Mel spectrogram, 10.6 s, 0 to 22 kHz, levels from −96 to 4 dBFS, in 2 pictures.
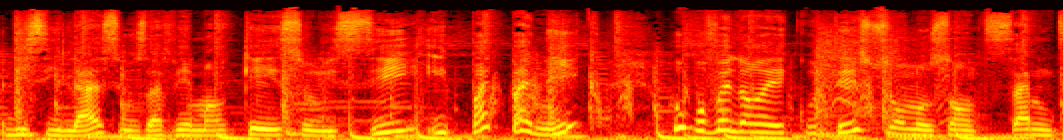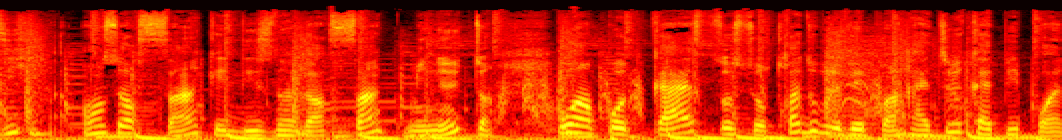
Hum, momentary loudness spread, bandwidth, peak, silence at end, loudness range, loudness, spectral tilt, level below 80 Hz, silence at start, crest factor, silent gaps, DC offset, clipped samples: none; 5 LU; 17 kHz; -6 dBFS; 0 s; 1 LU; -23 LUFS; -4 dB/octave; -30 dBFS; 0 s; 18 dB; none; under 0.1%; under 0.1%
